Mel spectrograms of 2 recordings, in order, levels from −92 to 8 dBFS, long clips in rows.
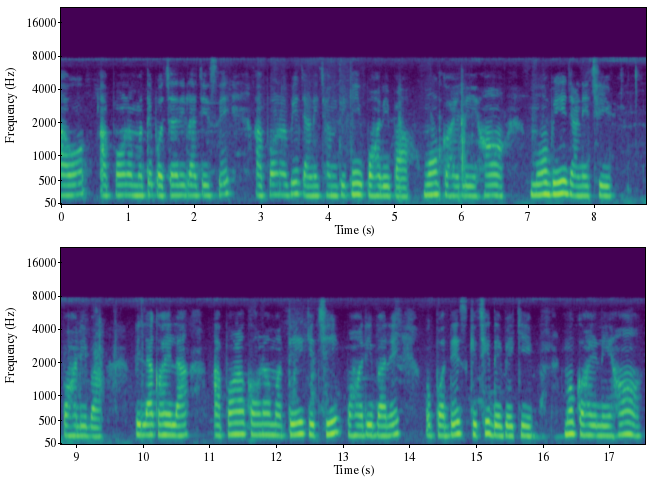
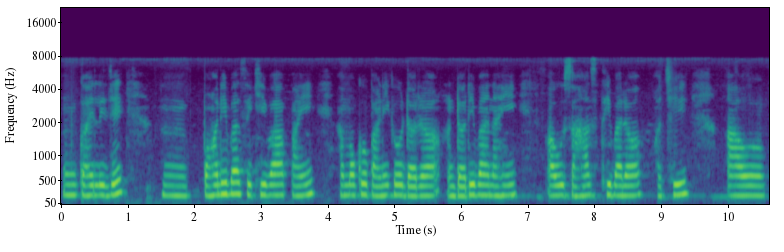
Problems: background conversations at intervals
